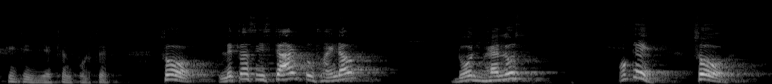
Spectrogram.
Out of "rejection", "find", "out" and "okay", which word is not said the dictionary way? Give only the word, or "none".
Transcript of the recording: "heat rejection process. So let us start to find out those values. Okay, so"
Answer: rejection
